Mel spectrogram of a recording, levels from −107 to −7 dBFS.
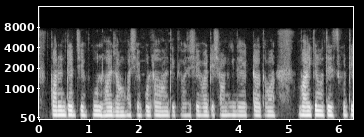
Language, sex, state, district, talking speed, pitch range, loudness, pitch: Bengali, male, West Bengal, Jalpaiguri, 190 wpm, 130-140 Hz, -18 LUFS, 135 Hz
